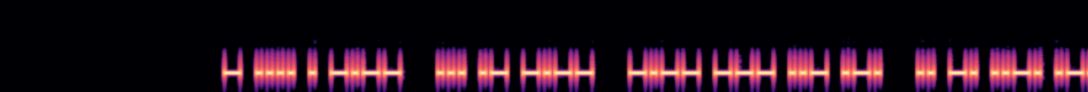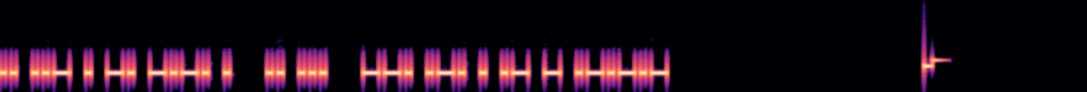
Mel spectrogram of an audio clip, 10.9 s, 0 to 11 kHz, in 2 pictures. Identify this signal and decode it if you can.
Morse code, heard as a keyed tone, about 44 wpm, 700 Hz. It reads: THEY SAY YOUR INFLUENCE IS GREAT.
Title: Sentences from Top 1100 Words 45wpm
